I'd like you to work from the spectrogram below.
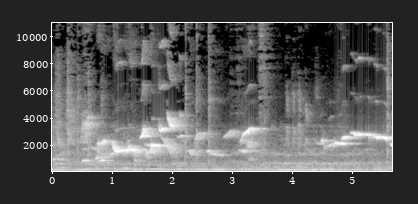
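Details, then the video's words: White-rumped shama, third molt, singing a mellow string of gliding whistles and brief warbles, with a long clear rising note near the end over a soft low background hum. "White Rumped Shama"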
